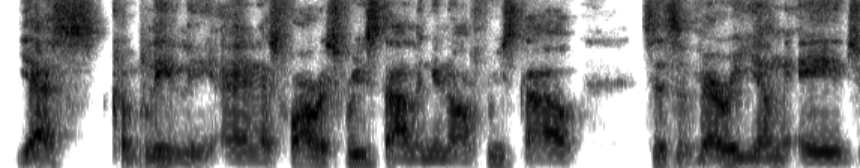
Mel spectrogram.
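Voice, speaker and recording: A man with an American accent, medium pitch, a fairly quick pace and an unremarkable speaking voice. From New York, the Bronx. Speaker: rapper. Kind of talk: interview.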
